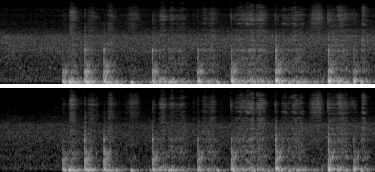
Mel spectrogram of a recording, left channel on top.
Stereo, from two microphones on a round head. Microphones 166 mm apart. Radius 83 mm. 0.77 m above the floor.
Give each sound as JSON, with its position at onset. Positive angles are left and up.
{"t": 0.6, "sound": "writing", "side_deg": -15, "distance_m": 1.8}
